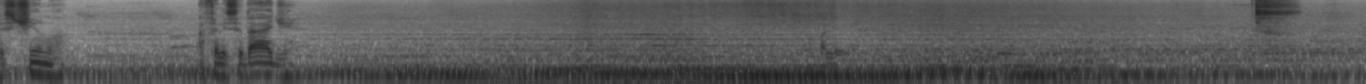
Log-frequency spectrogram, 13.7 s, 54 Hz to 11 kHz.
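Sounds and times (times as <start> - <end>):
speech: 0.0 - 0.8, 2.0 - 3.1
train rolling past: 0.0 - 13.6
brief sharp hiss: 12.5 - 13.0.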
